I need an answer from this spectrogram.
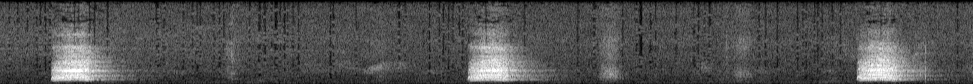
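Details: Barking deer roaming free in nature, calling to its companions: three loud, harsh, short barks about four seconds apart, with faint quieter clicks and rustles between them.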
